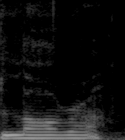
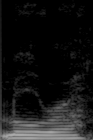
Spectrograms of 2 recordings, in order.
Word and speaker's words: Lara: Okay, so it's Lara, not Laura.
